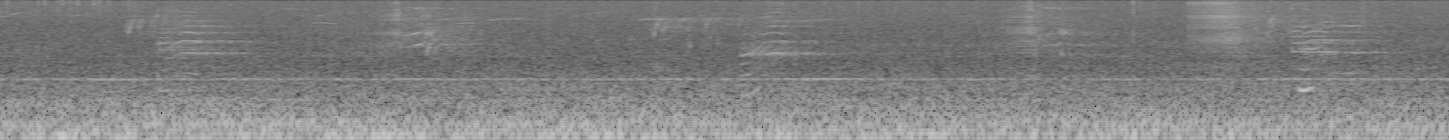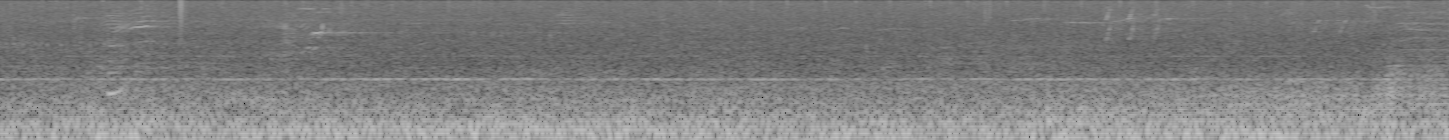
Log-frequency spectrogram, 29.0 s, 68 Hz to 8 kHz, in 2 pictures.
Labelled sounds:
1.1	2.4	killer whale, southern resident, 0.61 to 5.6 kHz
3.7	4.8	killer whale, southern resident, 1.4 to 7.4 kHz
6.3	7.2	killer whale, southern resident, 2.3 to 4.9 kHz
17.2	18.0	killer whale, southern resident, 1.1 to 4.0 kHz

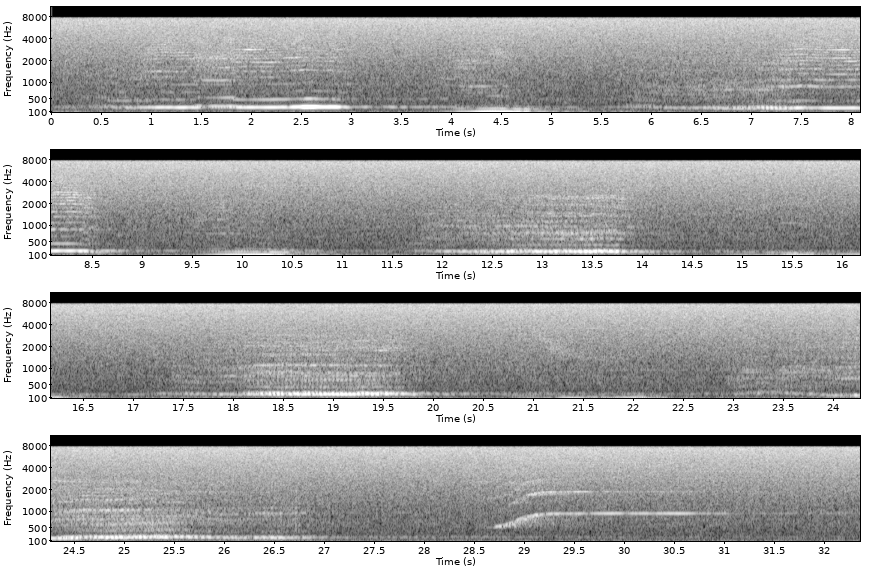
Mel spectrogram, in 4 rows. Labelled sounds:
0.9	2.7	humpback whale, 1.0 to 2.9 kHz
7.4	8.0	humpback whale, 1.2 to 2.9 kHz
9.0	9.4	humpback whale, 2.6 to 2.7 kHz
18.2	18.6	humpback whale, 1.0 to 1.2 kHz
24.3	24.7	humpback whale, 0.96 to 2.7 kHz
26.2	26.5	humpback whale, 0.90 to 0.99 kHz
28.9	30.7	humpback whale, 0.80 to 1.9 kHz

